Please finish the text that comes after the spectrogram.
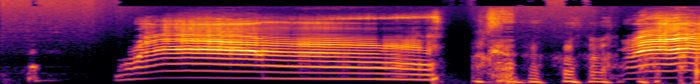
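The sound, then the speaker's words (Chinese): A cat lets out one long, loud, drawn-out meow that rises slightly in pitch at the end, followed by a quick run of shorter, choppier vocal sounds. “你现在你这样听到它叫声吗？”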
